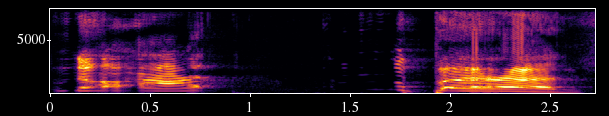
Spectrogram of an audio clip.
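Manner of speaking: piercing giant yell, very high and very loud. Narrator voicing the giant shouting at the door, Gruinab the giant yelling. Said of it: "Gruinab, by the way, is the giant".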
